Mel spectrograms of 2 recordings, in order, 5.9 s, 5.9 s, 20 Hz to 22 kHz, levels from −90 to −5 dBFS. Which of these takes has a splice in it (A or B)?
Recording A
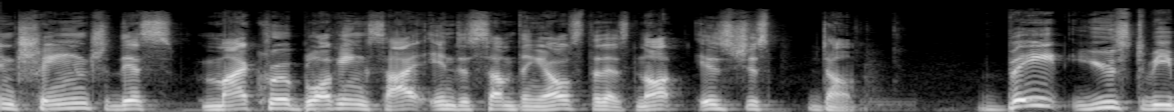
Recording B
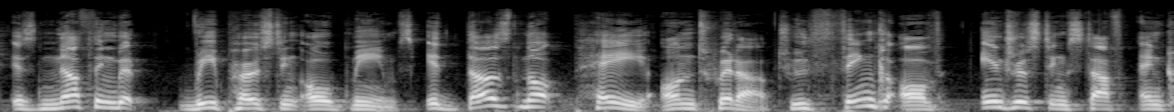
B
